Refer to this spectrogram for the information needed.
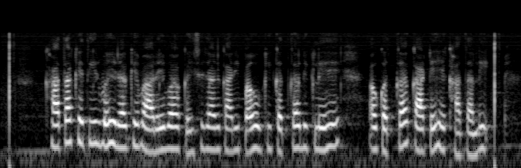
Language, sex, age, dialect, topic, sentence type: Chhattisgarhi, female, 41-45, Western/Budati/Khatahi, banking, question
